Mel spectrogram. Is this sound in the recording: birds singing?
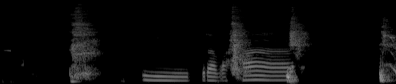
no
